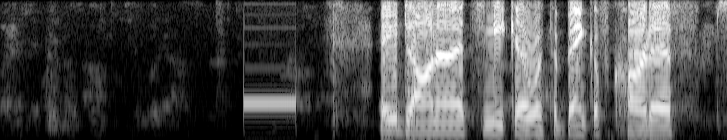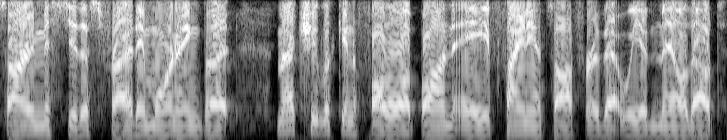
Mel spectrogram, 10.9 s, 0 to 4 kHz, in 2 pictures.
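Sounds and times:
answering machine beep on an office desk phone: 1.8 - 2.3
speech: 2.8 - 10.8.

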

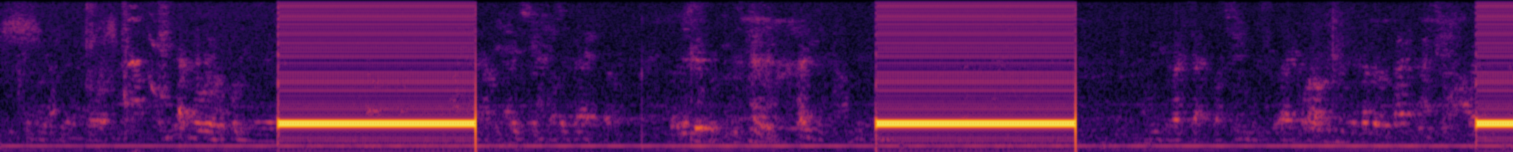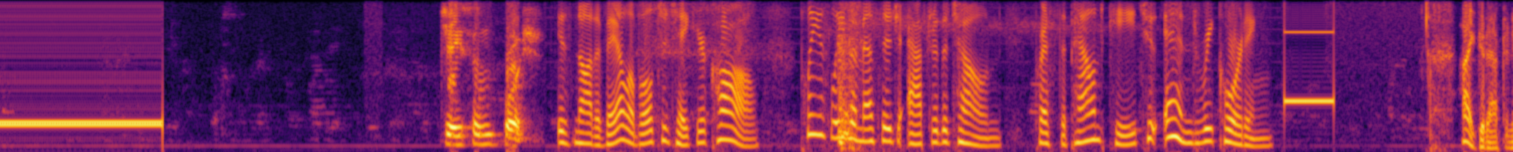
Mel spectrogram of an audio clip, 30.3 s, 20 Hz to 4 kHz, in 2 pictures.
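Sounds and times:
telephone ringback tone while a call is put through: 2.8 - 4.8, 8.8 - 10.8, 14.8 - 16.8
speech: 19.6 - 27.9, 29.8 - 30.2.

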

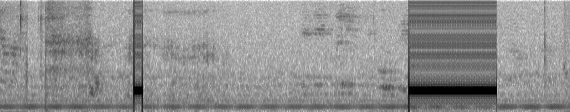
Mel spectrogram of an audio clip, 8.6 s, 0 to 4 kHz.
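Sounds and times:
telephone beep as a call is transferred to voicemail: 6.2 - 7.5.

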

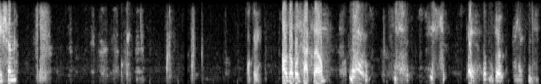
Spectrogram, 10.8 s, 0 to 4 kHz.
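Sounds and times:
speech: 0.0 - 0.4, 5.0 - 8.7, 9.4 - 10.8
person sneezing: 0.7 - 1.1, 6.8 - 10.6.

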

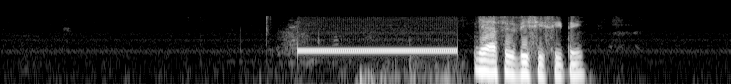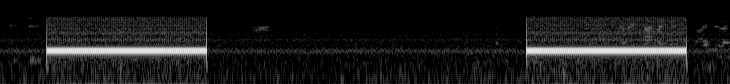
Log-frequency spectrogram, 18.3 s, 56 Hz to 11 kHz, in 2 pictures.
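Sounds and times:
faint noise: 0.0 - 18.2
telephone buzzing tones while dialing out: 3.7 - 5.8, 9.7 - 11.8, 15.7 - 17.8
speech: 6.0 - 7.4.

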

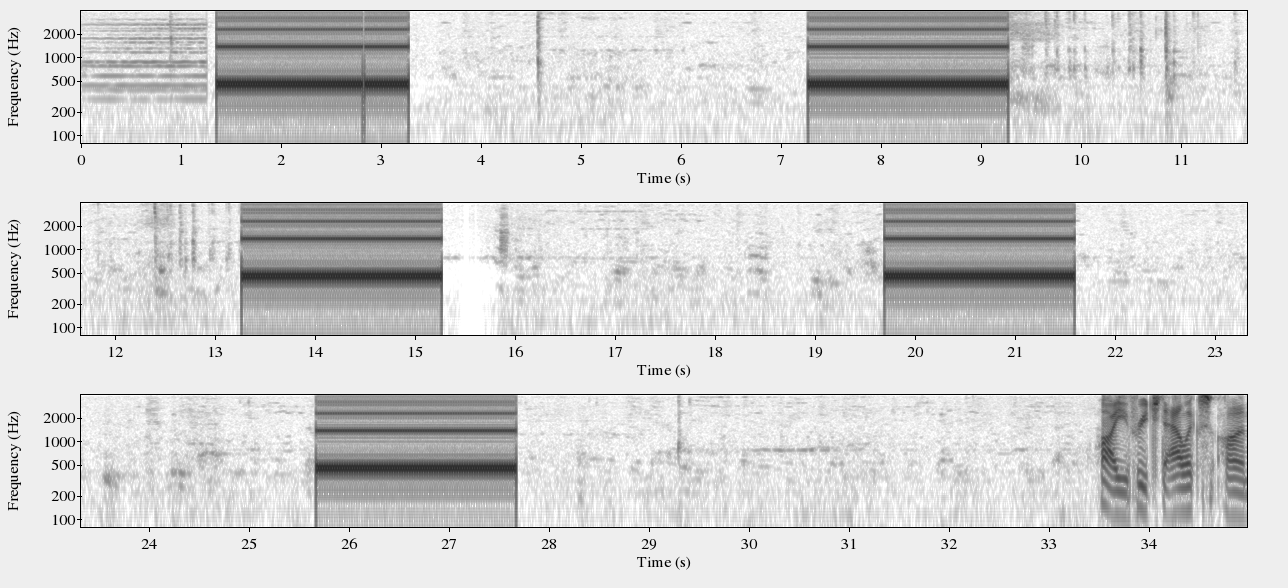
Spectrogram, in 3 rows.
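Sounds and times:
telephone line tone as a call is transferred to voicemail: 1.4 - 3.3, 7.3 - 9.3, 13.3 - 15.3, 19.7 - 21.6, 25.7 - 27.7
speech: 33.6 - 34.9.

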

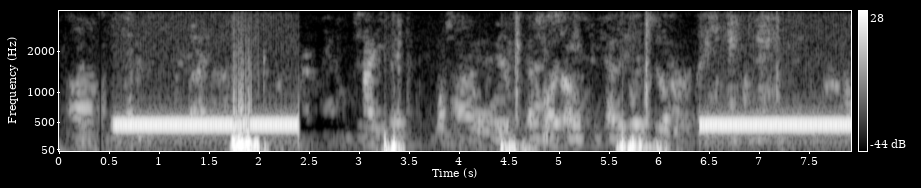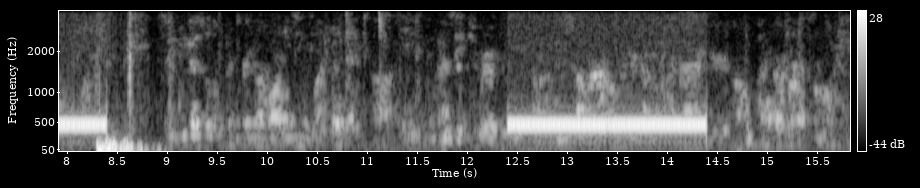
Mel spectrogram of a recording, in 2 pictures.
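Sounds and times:
people talking: 0.1 - 15.8
telephone ringback tones through a phone line: 0.5 - 2.4, 6.4 - 8.4, 12.4 - 14.4.

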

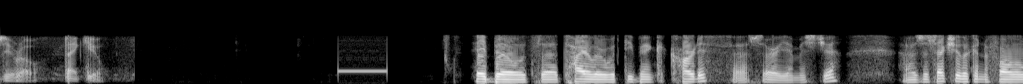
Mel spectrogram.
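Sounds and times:
speech: 0.1 - 0.5, 4.8 - 10.2
voicemail beep after an outgoing greeting: 3.4 - 3.9.

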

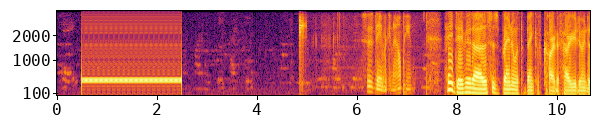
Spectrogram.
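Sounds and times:
office phone system telephone tone dialing an extension: 0.5 - 2.5
speech: 6.2 - 10.6.

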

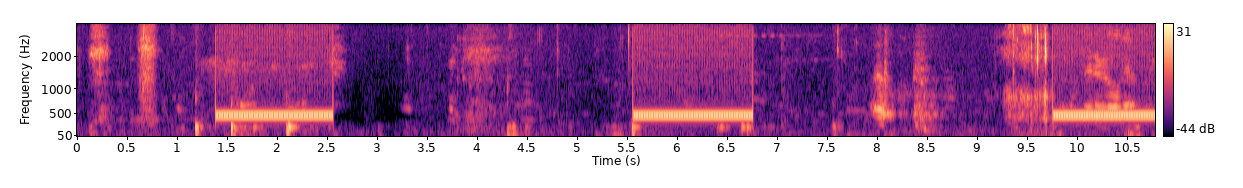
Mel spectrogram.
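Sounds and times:
telephone ringback tone as a call is transferred to an extension: 1.4 - 2.6, 5.6 - 6.8, 9.8 - 10.7.

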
